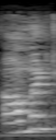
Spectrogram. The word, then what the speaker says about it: almond: जैसे almond की spelling क्या है?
